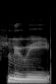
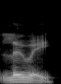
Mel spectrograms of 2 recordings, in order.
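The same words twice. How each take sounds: First: The name begins with a breathy hl sound. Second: The name begins with a plain L sound. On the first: The speaker calls it right. "There's like a hl sound at the beginning" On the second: The speaker calls it wrong. "I was pronouncing it Louis, but it's not even really Louis"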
